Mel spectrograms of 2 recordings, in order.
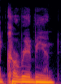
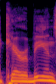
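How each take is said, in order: First: "Caribbean" said kuh-RIB-ee-an, stress on RIB; "Caribbean" as ka-RIB-bee-an; other pronunciation. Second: "Caribbean" said KARE-uh-BEE-an, stress on BEE; "Caribbean" with the long bee stressed; "Caribbean" as care-a-BEE-an; one pronunciation. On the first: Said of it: "some say Caribbean". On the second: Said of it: "some people say Caribbean". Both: Shown as a demonstration.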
